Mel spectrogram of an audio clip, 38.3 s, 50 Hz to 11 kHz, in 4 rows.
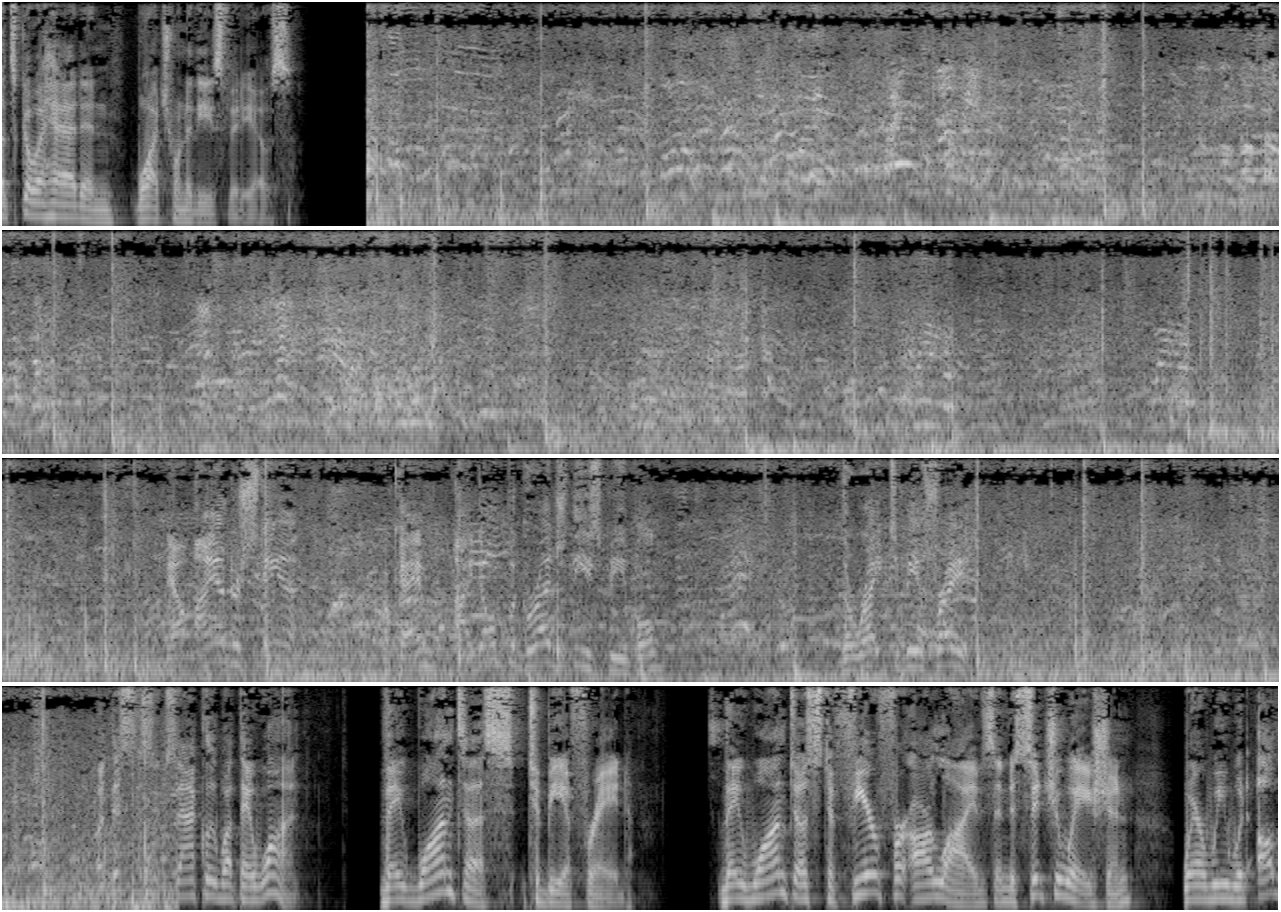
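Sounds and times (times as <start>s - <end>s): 
speech: 0.0s - 3.3s, 22.0s - 24.4s, 25.0s - 26.7s, 29.4s - 31.0s, 31.6s - 38.2s
fireworks bursting and crackling in Orlando: 2.8s - 30.1s
large crowd murmuring and calling out: 2.8s - 30.1s.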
